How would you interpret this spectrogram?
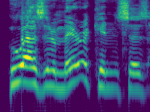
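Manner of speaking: usual speaking voice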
